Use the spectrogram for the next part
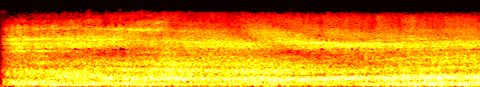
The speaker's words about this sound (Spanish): Igual has tenido que coger alguno para viajar este verano, ¿eh? Es el ruido de un avión. El ruido de un avión, perfecto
